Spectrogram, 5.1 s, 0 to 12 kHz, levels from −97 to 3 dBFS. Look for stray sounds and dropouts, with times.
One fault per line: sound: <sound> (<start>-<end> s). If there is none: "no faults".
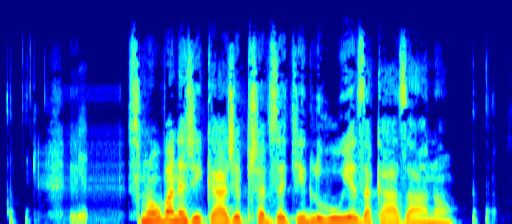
sound: laugh (0.7-0.9 s)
